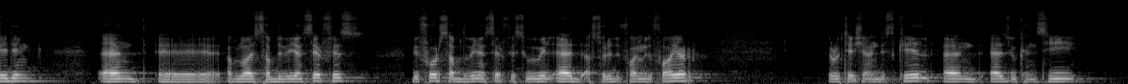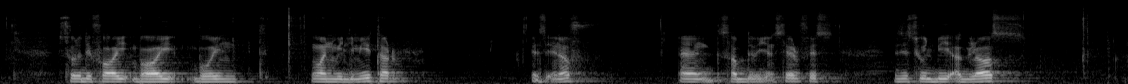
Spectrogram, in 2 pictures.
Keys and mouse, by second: 0.1 Tab, 2.0 ctrl+2, 3.1-6.4 drag, 7.6 ctrl+a, 10.9-15.2 drag, 13.9 0, 17.1-22.5 drag.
